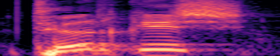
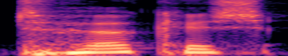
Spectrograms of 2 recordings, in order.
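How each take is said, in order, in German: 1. Das Wort wird wie deutsch 'türkisch' ausgesprochen. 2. Das Wort wird wie englisch 'Turkish' ausgesprochen. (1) "türkisch in Deutsch geschrieben" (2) "Also an meiner Aussprache kann ich noch arbeiten"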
